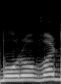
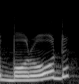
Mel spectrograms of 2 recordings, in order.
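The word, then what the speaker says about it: borrowed: यहाँ पर W silent आ रहा है, बोरोवड नहीं बोल रहे, बोरोड, बोरोड।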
